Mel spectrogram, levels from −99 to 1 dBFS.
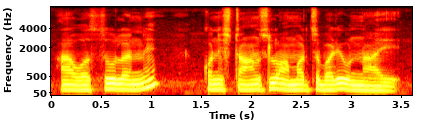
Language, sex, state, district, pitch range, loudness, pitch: Telugu, male, Telangana, Mahabubabad, 120-135 Hz, -13 LUFS, 125 Hz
